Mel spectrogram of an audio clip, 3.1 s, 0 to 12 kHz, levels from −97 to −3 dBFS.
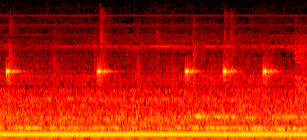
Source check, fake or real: real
